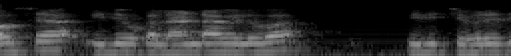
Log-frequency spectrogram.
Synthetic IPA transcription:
ɐwsɐ | id̪iɔkɐlaːɳɖaːʋiluʋɐ | id̪it͡ʃiʋɐɾid̪

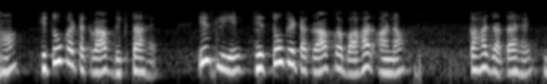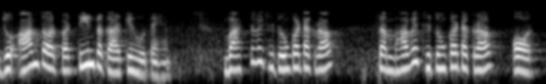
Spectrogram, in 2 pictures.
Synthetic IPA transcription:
ɦã | hɪt̪õkaʈɐkɾaːʋ̚d̪ɪkʰt̪aɦɛː | ɪsliehɪt̪õkeʈɐkɾaːbkabaːɦəɾaːna | kɐɦad͡ʒaːt̪aɦɛd͡ʒoːʔaːmt̪ɔːɾpɐɾt̪iːnpɾɐkaːɾkeɦoːt̪eɦɛ̃ː | ʋaːst̪əʋɪkɦɪt̪õkaʈɐkɾaːʋ | sɐ̃mbʱaːʋɪt̪ɦɪt̪õkaʈɐkɾaːʋ | ɔːɾ

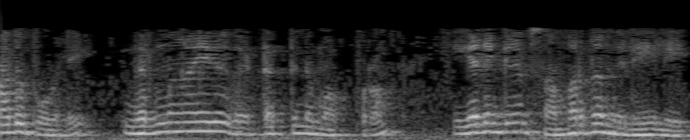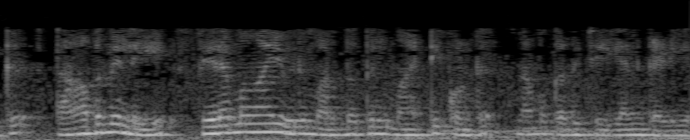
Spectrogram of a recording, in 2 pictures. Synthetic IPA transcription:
ɐðupo̞ːle̞ | nirɳaːjɐɣɐʋeʈːɐt̪ːindemɐrpːurɐm | e̞ːðe̞ŋɡilumsɐmɐrd̪ʱɐnilɐjile̞ːkːɨt̪aːbɐnilɐjisst̪ʰiɾɐmaːjɐo̞ɾumɐrd̪ʱɐt̪ːilmaːʈːikʲːo̞ɳɖɨnɐmukːɐðɨt͡ɕe̞jːaːnkɐɻiju

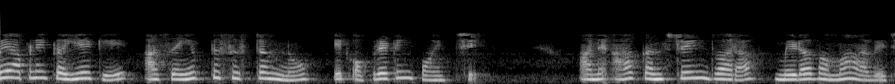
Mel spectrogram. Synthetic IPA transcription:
ɦəʋeapəɽ̃ekəɦijekeasə̃jʊk̚t̪sɪsʈəmno | ekɔpɾeʈɪŋɡ̚pɔĩɳʈ̚t͡ʃʰḛ | əneʔakənsʈɾend̪ʋaɾameɭəʋːamãaʋet͡ʃʰ

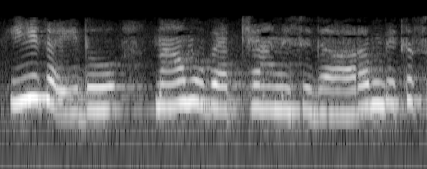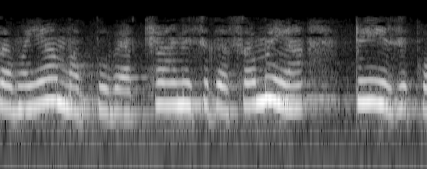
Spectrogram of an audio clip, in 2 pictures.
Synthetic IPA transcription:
iːɡɐid̪o | naːmuʋjaːkʰjaːnisid̪ɐaːɾɐmbʱikɐsɐmɐjɐmɐt̪ːuʋjaːkʰjaːnisid̪ɐsɐmɐjɐ | ʈiːzk

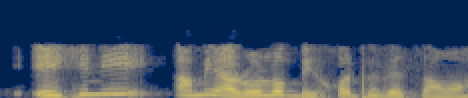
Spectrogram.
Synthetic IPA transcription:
ejkʰiniamiaɹuɔlɔp̚ːixɔt̚bʱabɛsãw̃aɦ

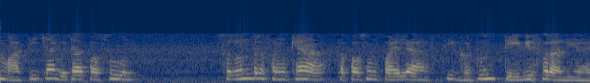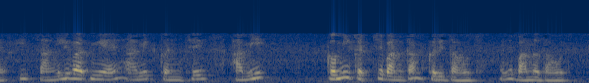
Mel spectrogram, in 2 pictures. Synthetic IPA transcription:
mat̪it͡ɕjaʋiʈapasuːn | sʋət̪ənt̪ɾəsəŋkʰjat̪əpasuːnpaɦiljast̪iːɡʱəʈuːnt̪eʋiːsʋəɾaliːaɦeɦit͡sãŋɡliːʋat̪miːaɦeamiːkəɲt͡se | am̤iː | kəmiːkətːt͡ɕebãnd̪kamkəɾiːt̪aɦot̪m̤əɳd͡zebãnd̪ət̪aɦot̪

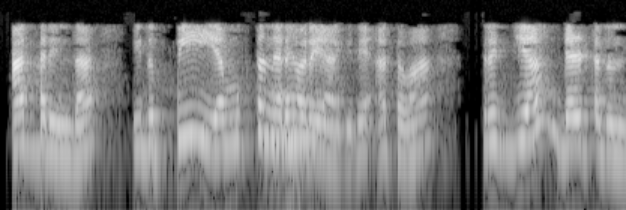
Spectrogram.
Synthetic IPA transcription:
aːd̪ɐɾind̪ɐ | id̪upiːjɐmukt̪ɐneɾɐɦɐʋɐɾɛjaːɡid̪e̞ʔɐt̪ʰɐʋaː | sɾidjɐɖelʈɐd̪ɐn

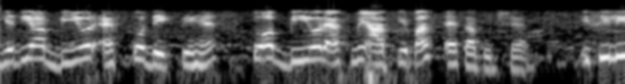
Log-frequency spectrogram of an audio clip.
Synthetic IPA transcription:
jɐd̪iaːp̚biːɔːɾɛːfkod̪eːk̚ʰt̪eɦɛ̃ | t̪oɐb̚ːiːɔːɾɛːfmẽʔaːp̚kepaːsɛːsakʊt͡ʃʰɦɛː | ɪsili

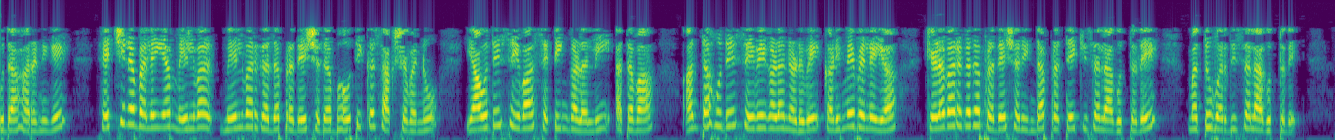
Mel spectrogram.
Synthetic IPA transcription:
ud̪aːɦɐɾɐniɡe̞ | het͡ʃːinɐbɐlɛjɐmeːlʋɐɾɡɐd̪ɐpɾɐd̪ɛːʃɐd̪ɐbʱɐwt̪ikɐsaːkʂɐʋɐnːu | jaːʋud̪e̞ːsɛːʋaːse̞ʈiŋɡɐɭɐlːiʔɐt̪ʰɐʋaː | ɐ̰nt̪ɐɦud̪e̞ːsɛːʋɛɡɐɭɐnɐɽuʋe̞kɐɽimebɛlɛjɐ | kɛɭɐʋɐɾɡɐd̪ɐpɾɐd̪ɛːʃɐd̪ind̪ɐpɾɐt̪jeːkisɐlaːɡut̪ːɐd̪e̞ | mɐt̪ːuʋɐɾd̪ʱisɐlaːɡut̪ːɐd̪e̞

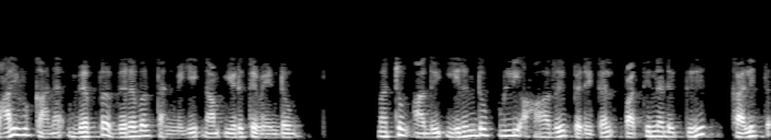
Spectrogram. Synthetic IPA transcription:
ʋaːjʋɯkːaːnɐ̰ʋɛpːɐʋɪɾɐbɐlt̪ɐnmɐjɐɪnaːmɛɽɯkːɐʋeːɳɖɯm | ɐʈrɯmʔɐðɯʔɪɾɐɳɖɯpʊɭːiʔaːrɯpɛɾɯkːɐlpɐt̪ːɪnɐɽɯkːɯkɐɭɪt̪ː

